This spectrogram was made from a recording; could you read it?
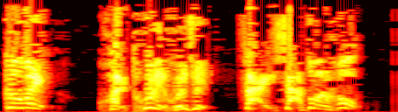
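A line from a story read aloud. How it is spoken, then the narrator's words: Loud shout. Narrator (Chinese): 李洛阳在院外大声的呼道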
